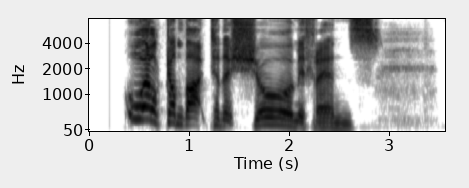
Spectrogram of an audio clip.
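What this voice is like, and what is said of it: Cartoony Scottish accent. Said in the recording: “Scrooge McDuck... the Scottish accent, there's like a cartoony version of it”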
